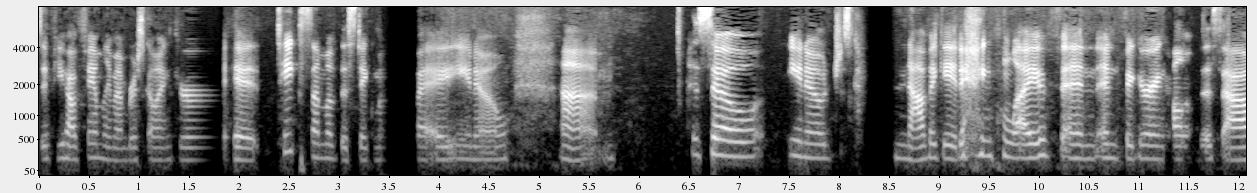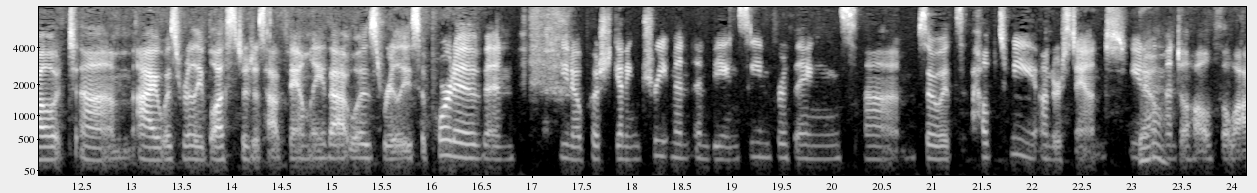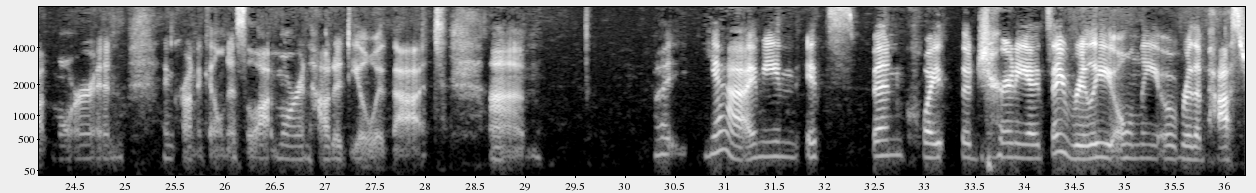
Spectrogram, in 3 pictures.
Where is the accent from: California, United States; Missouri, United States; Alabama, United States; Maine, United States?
Maine, United States; I grew up in Maine, not too far from where I actually live now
